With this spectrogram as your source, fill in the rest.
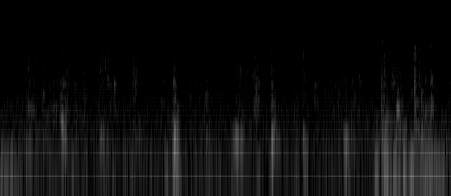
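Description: Wet clothes squelch and slosh as they are pounded by hand in a metal drum.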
